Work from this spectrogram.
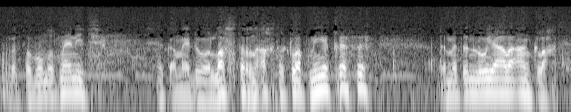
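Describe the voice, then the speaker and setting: An actor in a Dutch radio play, playing a courteous young gentleman who is uneasy and a little hesitant but composed. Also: medium pitch, moderate pace, natural voice. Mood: uneasy, resigned. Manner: courteous, hesitant, somewhat puzzled. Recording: noisy old radio play recording.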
